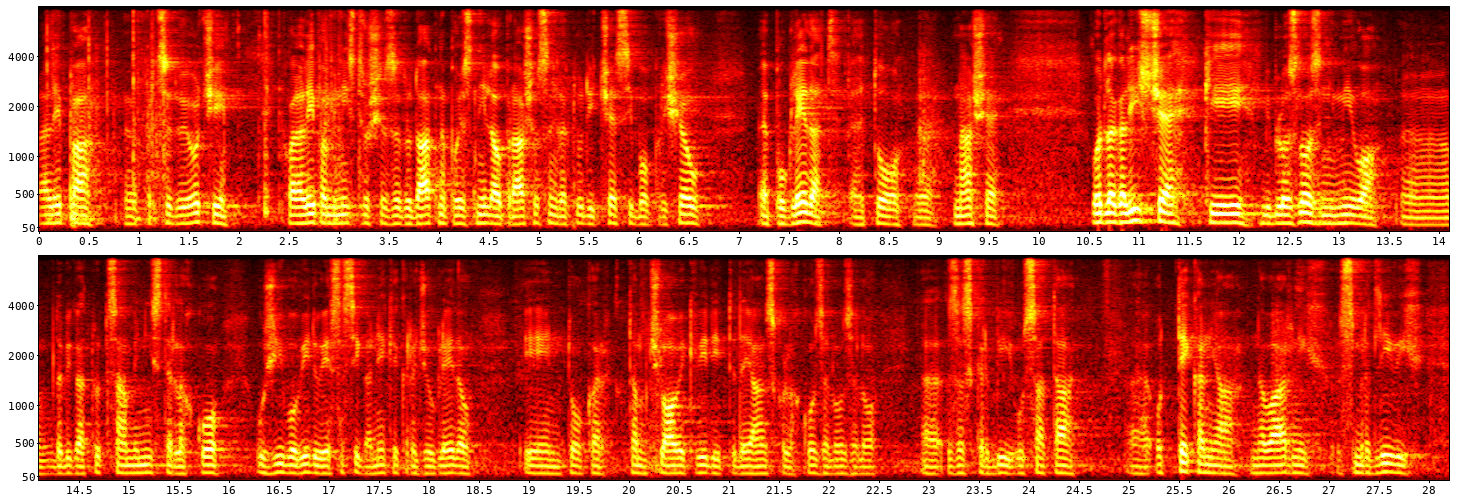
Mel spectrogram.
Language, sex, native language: Slovenian, male, Slovenian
